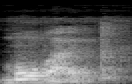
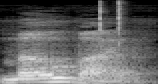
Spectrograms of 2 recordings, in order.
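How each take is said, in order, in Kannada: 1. ಇದು ಇಂಡಿಯನ್ ಉಚ್ಚಾರಣೆ. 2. ಇದು ಅಮೆರಿಕನ್ ಉಚ್ಚಾರಣೆ. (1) "ನಾವು ಹೇಳೋದೇನು ಮೊಬೈಲ್" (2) "ಅಮೆರಿಕನ್ ಪ್ರೊನೌನ್ಸಿಯೇಷನ್ ಅಲ್ಲಿ ನಿಮಗೆ ಓ ಅಂತ ಬರುತ್ತೆ"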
